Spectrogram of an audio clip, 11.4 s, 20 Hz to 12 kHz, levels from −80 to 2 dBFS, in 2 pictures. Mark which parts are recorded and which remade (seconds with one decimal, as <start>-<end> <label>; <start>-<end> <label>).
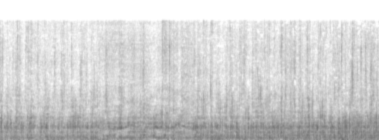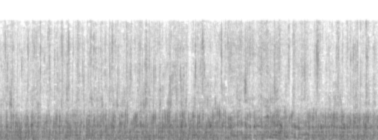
0.0-1.5 recorded; 1.5-2.9 remade; 2.9-9.1 recorded; 9.1-10.3 remade; 10.3-11.4 recorded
